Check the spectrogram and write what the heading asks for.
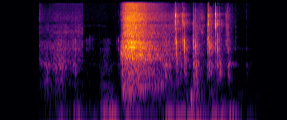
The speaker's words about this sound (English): I think they really like their mechanical keyboard.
